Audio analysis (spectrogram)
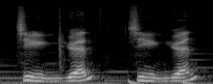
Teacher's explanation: I kind of just go low high. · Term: third tone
